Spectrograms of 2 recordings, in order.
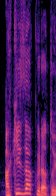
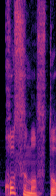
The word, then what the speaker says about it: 秋桜: ころがですね秋の桜と書いて、うん、秋桜と読まずにコスモスと読ますようになったのは、うん、このヒット曲以来なんです。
